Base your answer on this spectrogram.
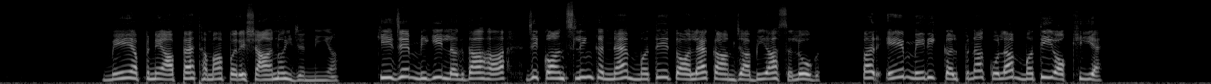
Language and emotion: Dogri, angry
